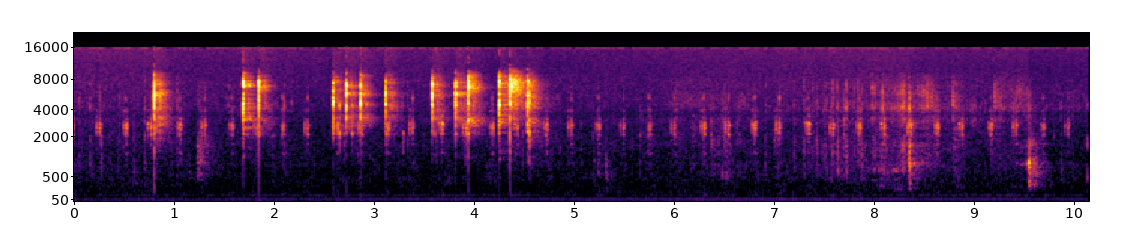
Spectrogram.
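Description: A clock ticking steadily, about four ticks a second, with bursts of small metallic clicks between about one and five seconds in as a revolver is handled.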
